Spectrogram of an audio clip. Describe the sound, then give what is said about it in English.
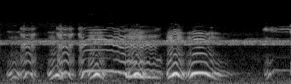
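An owl calls at night in a quick series of warbling, chattering hoots, each a pulsed burst rising and falling in pitch. The calls sit over a thin steady high whine, fairly loud, with no talk. “Believe it or not, that's the sound of an owl.”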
